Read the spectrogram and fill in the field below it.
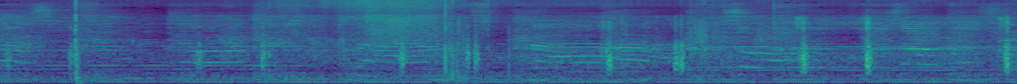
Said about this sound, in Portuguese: Ok, agora bater do coração.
